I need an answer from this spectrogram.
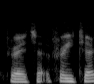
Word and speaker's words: Freitag: Semi-pro champ was, he told us how to pronounce this. Freitag, that's what I'm going to say it. Free tech. Freitag, yeah.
